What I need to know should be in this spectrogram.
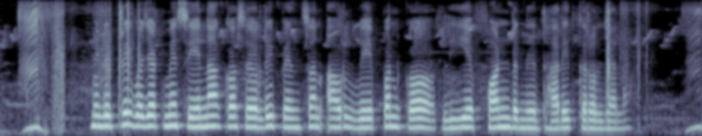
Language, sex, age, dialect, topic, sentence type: Bhojpuri, female, 36-40, Western, banking, statement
